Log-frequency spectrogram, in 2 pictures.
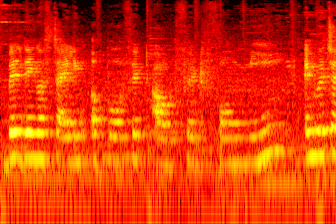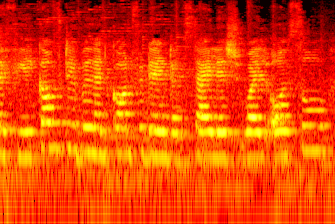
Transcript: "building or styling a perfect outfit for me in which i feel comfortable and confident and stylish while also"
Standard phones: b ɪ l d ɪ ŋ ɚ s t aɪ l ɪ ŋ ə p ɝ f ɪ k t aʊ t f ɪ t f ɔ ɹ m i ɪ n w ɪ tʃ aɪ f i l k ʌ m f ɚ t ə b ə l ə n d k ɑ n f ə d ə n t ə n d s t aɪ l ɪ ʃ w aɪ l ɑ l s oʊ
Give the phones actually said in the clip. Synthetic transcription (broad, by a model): b ɪ l d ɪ ŋ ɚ s t aɪ l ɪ ŋ ə p ɝ f ɪ k t aʊ t f ɪ t f ɔ ɹ m i ɪ n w ɪ tʃ aɪ f i l k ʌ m f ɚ t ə b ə l ə n d k ɑ n f ə d ə n t ə n d s t aɪ l ɪ ʃ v aɪ l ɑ l s oʊ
